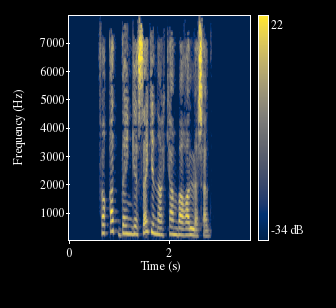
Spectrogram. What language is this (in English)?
Uzbek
